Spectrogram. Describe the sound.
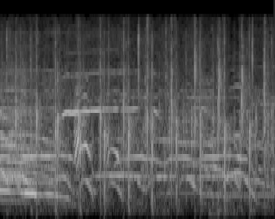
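Audience applause for two guest women: dense, lively clapping runs throughout, with excited voices cheering and calling over it.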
